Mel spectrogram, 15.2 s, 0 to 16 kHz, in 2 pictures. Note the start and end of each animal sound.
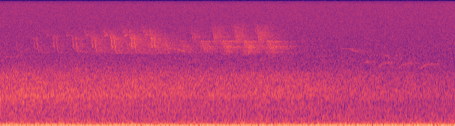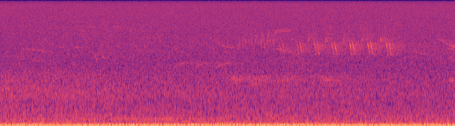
0.0s-5.0s: Ovenbird (Seiurus aurocapilla)
6.2s-7.3s: Tufted Titmouse (Baeolophus bicolor)
10.8s-12.5s: Black-throated Blue Warbler (Setophaga caerulescens)
11.1s-15.2s: American Crow (Corvus brachyrhynchos)
12.1s-14.3s: Ovenbird (Seiurus aurocapilla)
14.5s-15.2s: Black-throated Blue Warbler (Setophaga caerulescens)

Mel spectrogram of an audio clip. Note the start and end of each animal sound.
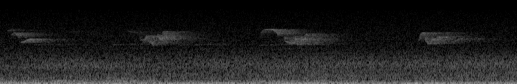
0.0s-5.2s: Red-eyed Vireo (Vireo olivaceus)
0.2s-3.8s: Red-breasted Nuthatch (Sitta canadensis)

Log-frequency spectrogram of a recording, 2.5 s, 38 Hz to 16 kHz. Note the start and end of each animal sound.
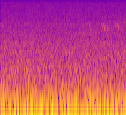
1.5s-2.5s: Ovenbird (Seiurus aurocapilla)

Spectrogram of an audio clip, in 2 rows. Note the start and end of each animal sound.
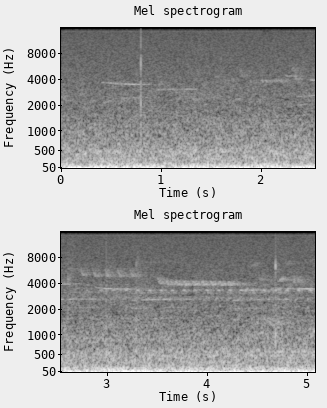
0.3s-1.4s: Black-capped Chickadee (Poecile atricapillus)
1.8s-5.1s: Winter Wren (Troglodytes hiemalis)
2.0s-5.1s: White-breasted Nuthatch (Sitta carolinensis)
2.3s-4.9s: Red-breasted Nuthatch (Sitta canadensis)
4.6s-5.1s: American Crow (Corvus brachyrhynchos)

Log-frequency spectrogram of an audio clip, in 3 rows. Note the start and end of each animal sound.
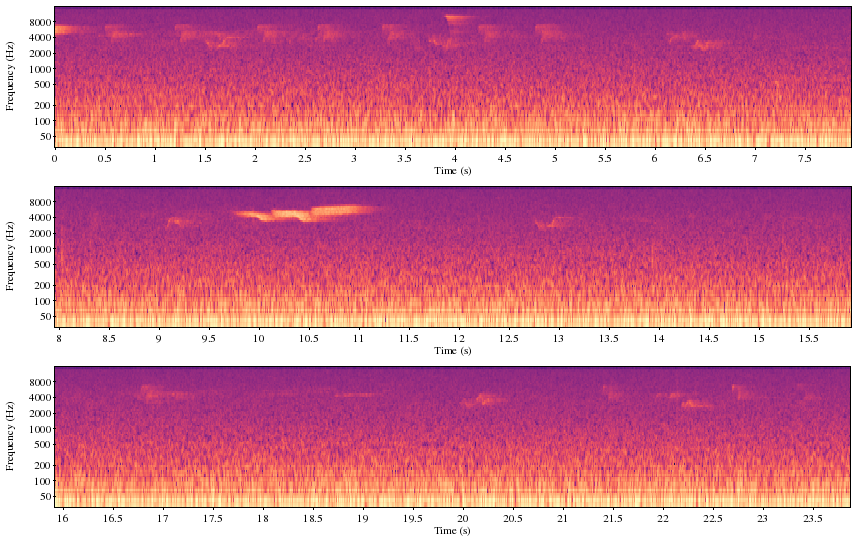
0.0s-9.8s: Red-eyed Vireo (Vireo olivaceus)
0.4s-5.1s: Least Flycatcher (Empidonax minimus)
9.7s-11.2s: Black-throated Blue Warbler (Setophaga caerulescens)
12.5s-23.9s: Red-eyed Vireo (Vireo olivaceus)
18.4s-19.4s: Black-throated Green Warbler (Setophaga virens)
22.5s-23.9s: Least Flycatcher (Empidonax minimus)

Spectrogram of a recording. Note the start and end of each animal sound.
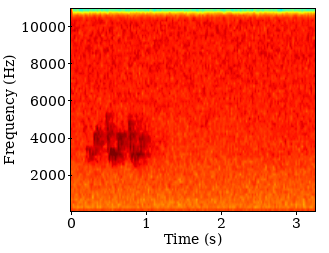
0.0s-1.3s: Mourning Warbler (Geothlypis philadelphia)

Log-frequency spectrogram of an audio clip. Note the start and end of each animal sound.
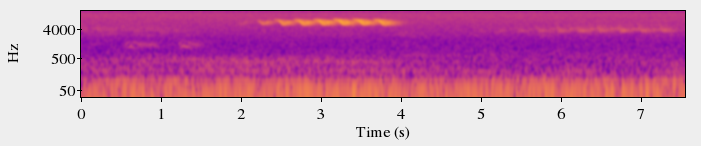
0.0s-1.2s: Ovenbird (Seiurus aurocapilla)
0.0s-4.1s: Red-eyed Vireo (Vireo olivaceus)
0.5s-1.7s: American Crow (Corvus brachyrhynchos)
2.0s-4.0s: Black-and-white Warbler (Mniotilta varia)
5.2s-7.6s: Ovenbird (Seiurus aurocapilla)

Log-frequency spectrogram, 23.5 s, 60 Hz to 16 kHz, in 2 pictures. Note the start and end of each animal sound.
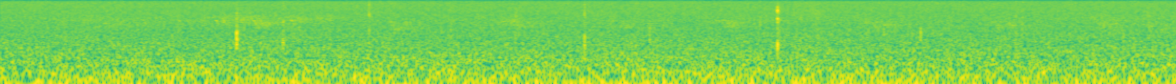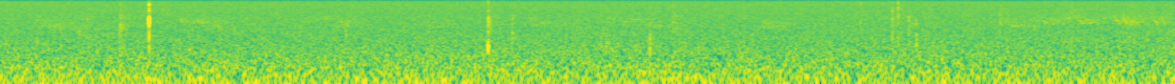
21.8s-23.4s: Ovenbird (Seiurus aurocapilla)

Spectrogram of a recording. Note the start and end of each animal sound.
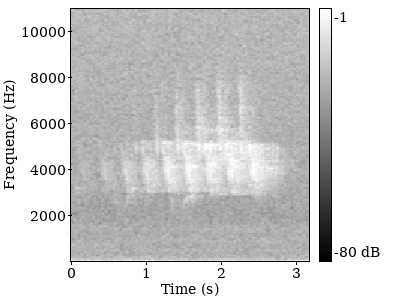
0.0s-2.9s: Ovenbird (Seiurus aurocapilla)
0.9s-3.0s: Pine Warbler (Setophaga pinus)

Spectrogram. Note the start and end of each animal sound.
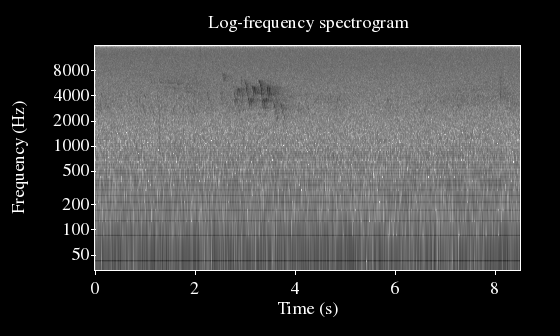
1.1s-2.1s: Chestnut-sided Warbler (Setophaga pensylvanica)
2.6s-3.9s: Mourning Warbler (Geothlypis philadelphia)
4.3s-8.5s: Red-eyed Vireo (Vireo olivaceus)

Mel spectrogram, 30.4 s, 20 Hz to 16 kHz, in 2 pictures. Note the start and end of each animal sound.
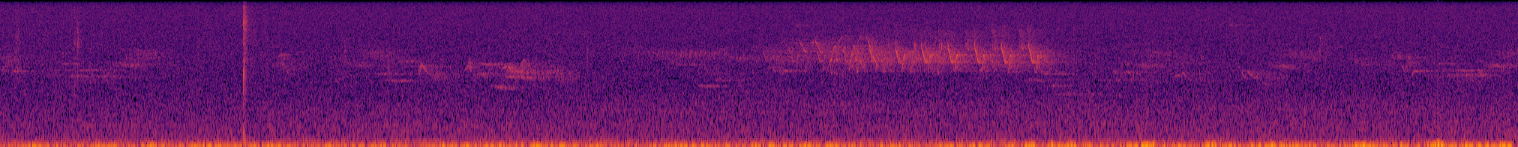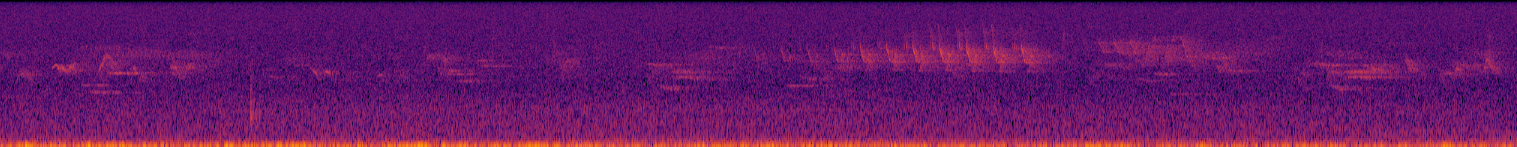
0.0s-1.5s: Wood Thrush (Hylocichla mustelina)
3.4s-4.3s: Wood Thrush (Hylocichla mustelina)
4.7s-5.5s: Wood Thrush (Hylocichla mustelina)
6.1s-7.5s: Pine Warbler (Setophaga pinus)
7.7s-10.8s: Ovenbird (Seiurus aurocapilla)
14.3s-16.7s: Wood Thrush (Hylocichla mustelina)
15.2s-17.4s: Scarlet Tanager (Piranga olivacea)
15.7s-17.4s: Pine Warbler (Setophaga pinus)
17.5s-20.4s: American Robin (Turdus migratorius)
21.6s-22.8s: Wood Thrush (Hylocichla mustelina)
23.0s-25.8s: Ovenbird (Seiurus aurocapilla)
26.0s-27.8s: Chestnut-sided Warbler (Setophaga pensylvanica)
26.6s-27.2s: Wood Thrush (Hylocichla mustelina)
28.2s-29.3s: Wood Thrush (Hylocichla mustelina)
29.5s-30.3s: Scarlet Tanager (Piranga olivacea)

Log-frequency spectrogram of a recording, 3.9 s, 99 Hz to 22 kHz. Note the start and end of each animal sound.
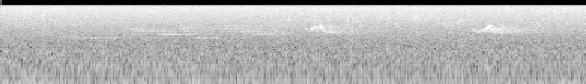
0.0s-3.9s: Red-eyed Vireo (Vireo olivaceus)
0.5s-1.8s: Hermit Thrush (Catharus guttatus)

